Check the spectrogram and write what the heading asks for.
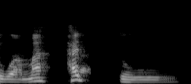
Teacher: dal dan ta makhrajnya berdekatan, dal ta hujung lidah yang kita letakkan di langit, maka dia sekalikan jadi wa mahad tu. So sebab itu diletakkan syaddah pada huruf ta tu.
